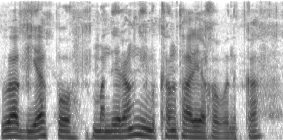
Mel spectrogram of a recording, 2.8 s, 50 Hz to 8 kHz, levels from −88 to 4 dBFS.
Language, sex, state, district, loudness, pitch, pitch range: Garo, male, Meghalaya, South Garo Hills, -16 LUFS, 125 Hz, 120-140 Hz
